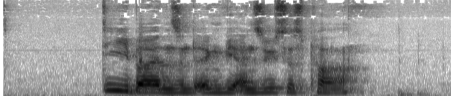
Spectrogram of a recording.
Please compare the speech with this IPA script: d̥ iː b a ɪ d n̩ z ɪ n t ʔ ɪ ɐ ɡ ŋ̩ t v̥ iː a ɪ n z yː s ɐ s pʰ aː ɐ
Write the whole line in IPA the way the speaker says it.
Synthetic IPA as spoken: d̥ iː b a ɪ d n̩ z ɪ n t ʔ ɪ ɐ ɡ ŋ̩ t v̥ iː a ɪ n z yː s ə s pʰ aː ɐ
